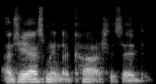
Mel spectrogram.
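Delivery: ordinary talk, nothing marked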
